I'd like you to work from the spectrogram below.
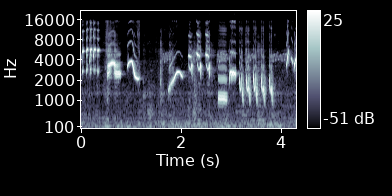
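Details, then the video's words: Asian pied starling singing, used to coax a silent bird into song: a varied medley of rapid high chips, curling whistles rising and falling, a low nasal note, then a quick run of descending chirps. "tembak burung jalak suren yang macet bunyi"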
